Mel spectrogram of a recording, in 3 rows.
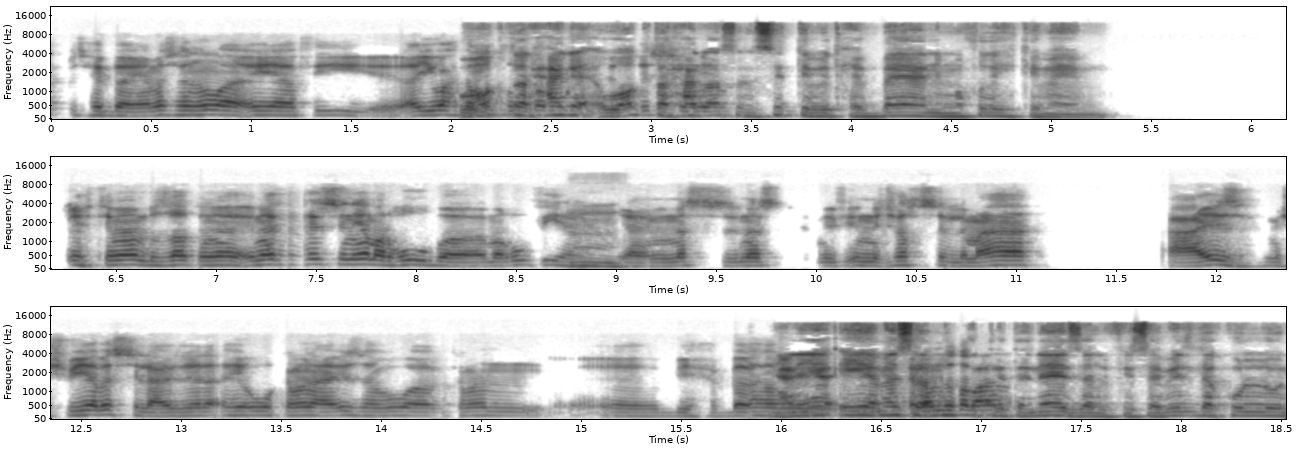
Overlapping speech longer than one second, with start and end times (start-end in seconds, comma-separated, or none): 2.0-3.4, 15.9-17.1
